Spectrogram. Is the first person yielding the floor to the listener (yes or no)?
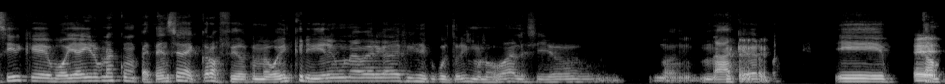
no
